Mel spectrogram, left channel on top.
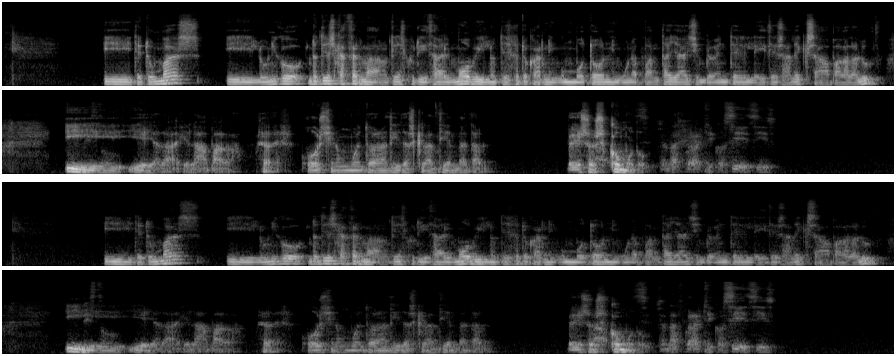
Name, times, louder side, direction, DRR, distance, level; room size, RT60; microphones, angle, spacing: voice 1, 1.0-2.0 2.2-13.8 14.6-15.2, left 5 dB, 50° left, 0.3 m, -25 dB
voice 2, 15.3-16.6, right 1 dB, 80° right, 0.8 m, -38 dB
4.6 x 2.1 x 2.4 m
head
